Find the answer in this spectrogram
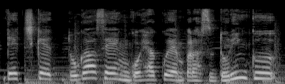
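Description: High-voiced woman co-hosting over music. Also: fairly quick, a little mellow. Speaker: radio show co-host. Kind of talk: casual radio chat with announcements.

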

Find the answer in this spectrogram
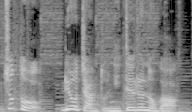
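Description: A woman's voice: fairly high pitch, expressive, racing, soft background music. A woman hosting a casual radio chat, often laughing as she talks. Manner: giggly, often laughing while talking. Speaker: radio show host.

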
